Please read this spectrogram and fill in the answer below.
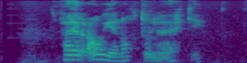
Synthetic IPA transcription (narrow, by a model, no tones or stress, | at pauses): θaðɛɾa̰ːwjɛnɔht̪ulɛ̰ɣɛhcɪ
